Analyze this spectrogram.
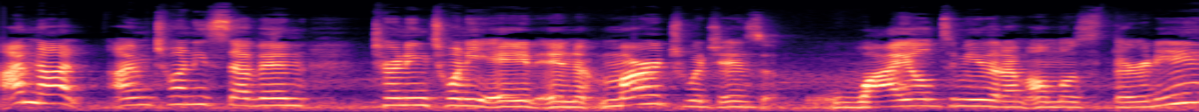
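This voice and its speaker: This woman has a West Coast US accent and a fairly high pitch. She talks at a moderate pace against noticeable background noise. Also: lively intonation. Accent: General American, West Coast. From Southern California, Palm Springs. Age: 20s. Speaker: lifestyle YouTuber. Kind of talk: casual vlog chat.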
